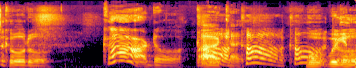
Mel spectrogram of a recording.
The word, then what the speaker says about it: Cawdor: So there's the ancient pronunciation derived from ancient Terran birds, and it's Caw-Door.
